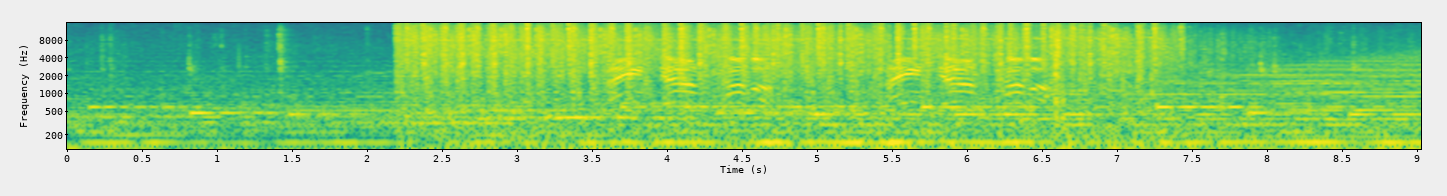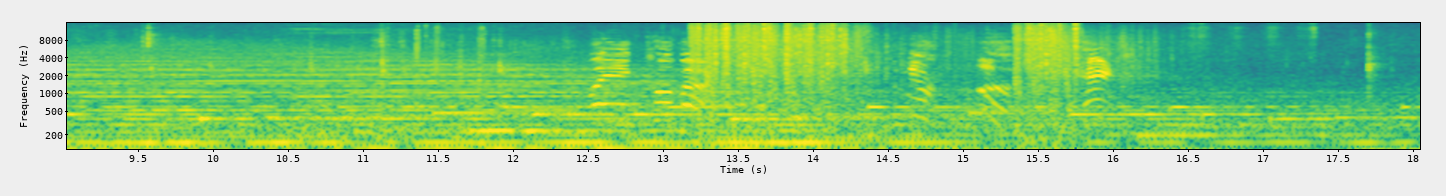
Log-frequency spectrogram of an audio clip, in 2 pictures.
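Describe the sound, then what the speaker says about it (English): Gunfire in a Die Hard video game, heavy bursts of rapid shots that start and stop in two long loud stretches over a droning background, with talking heard at times. "Suppressing fire."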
